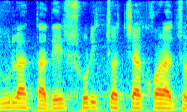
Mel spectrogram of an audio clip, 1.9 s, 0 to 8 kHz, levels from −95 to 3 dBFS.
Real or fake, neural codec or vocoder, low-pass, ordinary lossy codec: real; none; none; none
